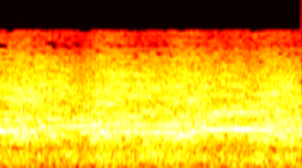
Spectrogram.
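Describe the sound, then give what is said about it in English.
A crowd in Michigan cheering for John McCain after his New Hampshire win, a loud, continuous wall of shouting and cheering voices that holds steady throughout. “Also in Michigan, fresh from the New Hampshire win, John McCain amid cheers of Mac is back.”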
